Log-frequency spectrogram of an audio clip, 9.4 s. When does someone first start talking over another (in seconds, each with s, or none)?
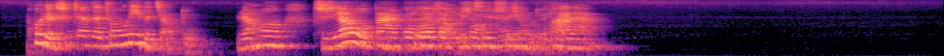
3.8 s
